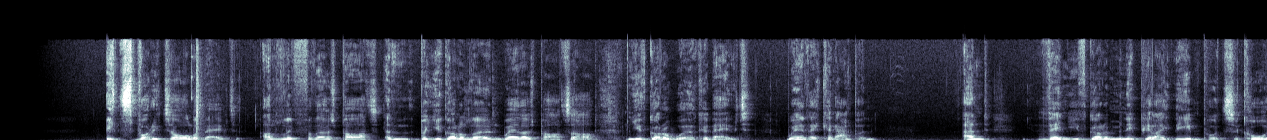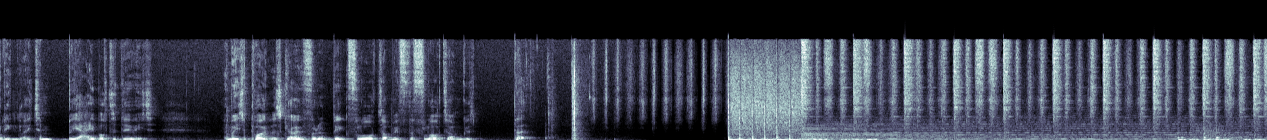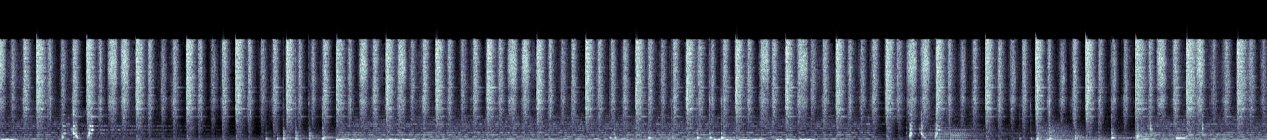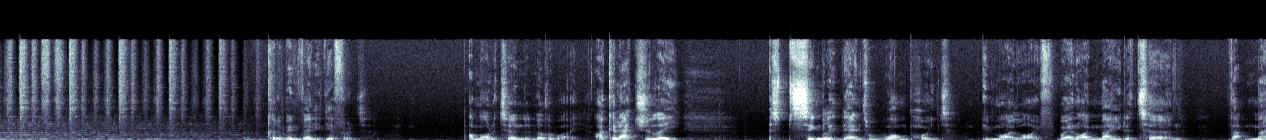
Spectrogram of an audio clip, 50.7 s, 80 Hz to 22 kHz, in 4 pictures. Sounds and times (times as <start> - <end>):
Music: 19.9 - 41.2.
